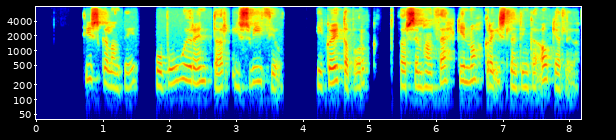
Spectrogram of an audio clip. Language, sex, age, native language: Icelandic, female, 30-39, Icelandic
